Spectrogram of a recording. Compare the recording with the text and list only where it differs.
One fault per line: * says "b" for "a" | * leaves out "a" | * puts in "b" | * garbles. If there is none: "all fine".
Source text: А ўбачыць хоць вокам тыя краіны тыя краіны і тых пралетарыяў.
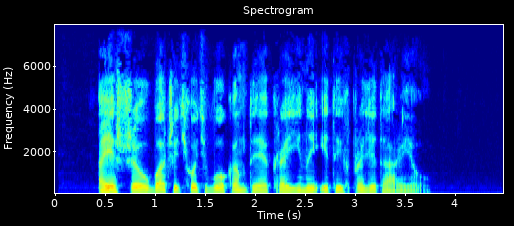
* puts in "яшчэ"
* leaves out "тыя краіны"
